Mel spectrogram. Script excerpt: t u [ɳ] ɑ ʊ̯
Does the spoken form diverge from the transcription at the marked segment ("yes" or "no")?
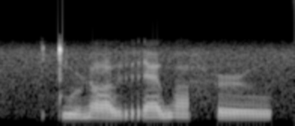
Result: no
